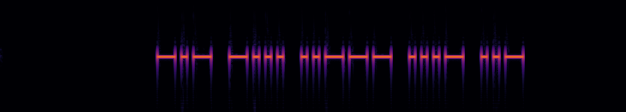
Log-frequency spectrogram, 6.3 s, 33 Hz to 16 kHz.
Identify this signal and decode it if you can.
Morse code, heard as a keyed tone, about 20 wpm, 700 Hz. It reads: KB2VU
